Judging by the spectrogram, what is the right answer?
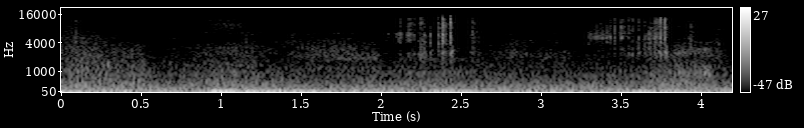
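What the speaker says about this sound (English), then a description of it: "I'm just going to trim the batting even with the strip set" Scissors hand-trim quilt batting even with a strip set for a quilt-as-you-go table runner, with quiet, close snips that come in short bursts midway and near the end over a soft background.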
